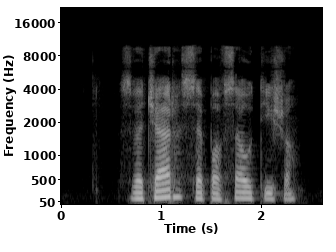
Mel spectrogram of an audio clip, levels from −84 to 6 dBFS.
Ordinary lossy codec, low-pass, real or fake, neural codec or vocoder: AAC, 48 kbps; 9.9 kHz; real; none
